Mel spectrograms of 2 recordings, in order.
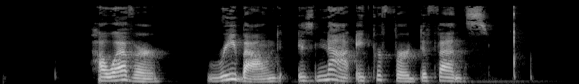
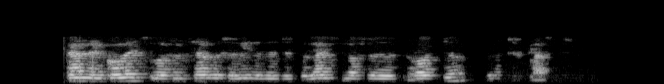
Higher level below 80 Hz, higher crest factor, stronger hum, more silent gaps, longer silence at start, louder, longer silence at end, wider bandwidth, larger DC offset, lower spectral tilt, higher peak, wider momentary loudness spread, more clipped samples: first, -58 dBFS vs -78 dBFS; about the same, 20 dB vs 20 dB; neither; neither; first, 0.9 s vs 0.65 s; about the same, -19 LUFS vs -21 LUFS; second, 0.65 s vs 1.15 s; first, 17 kHz vs 3.8 kHz; neither; second, -4 dB/octave vs -10.5 dB/octave; about the same, 0 dBFS vs -2 dBFS; about the same, 14 LU vs 14 LU; neither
